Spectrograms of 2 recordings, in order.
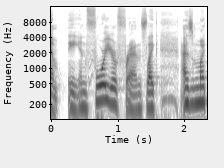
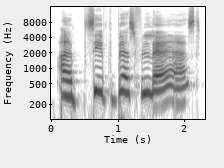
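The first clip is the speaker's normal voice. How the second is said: much higher, slow, singsong tease; playful teasing; 11 semitones higher, 4 dB louder, slower than usual. Real, not acted. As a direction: tease mom with a lilting high voice. Teasing mom before her reading.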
